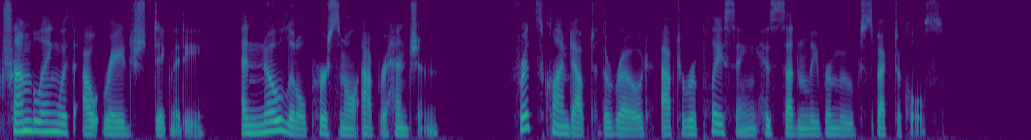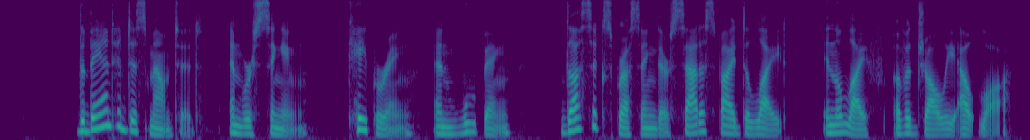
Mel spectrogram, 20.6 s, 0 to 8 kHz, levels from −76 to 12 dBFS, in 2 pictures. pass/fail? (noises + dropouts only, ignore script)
pass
